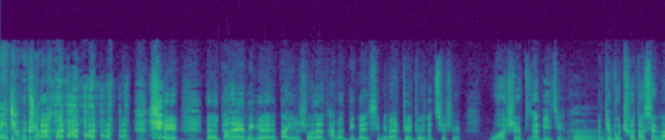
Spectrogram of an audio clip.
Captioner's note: laughs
